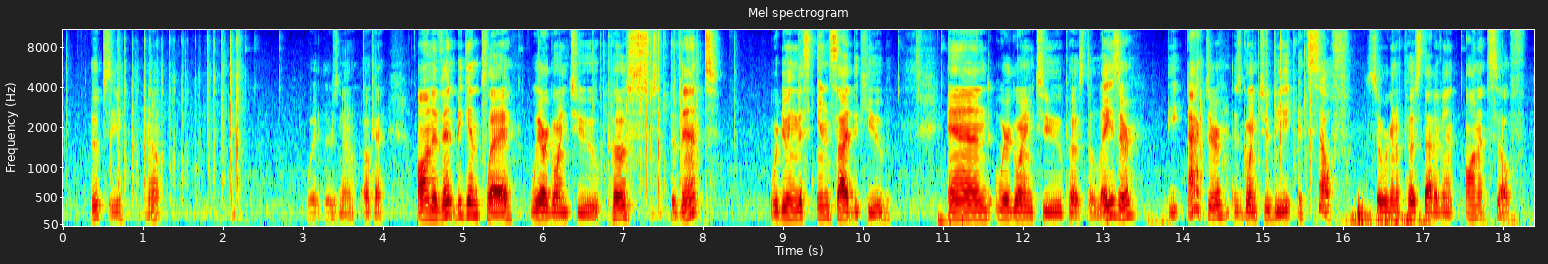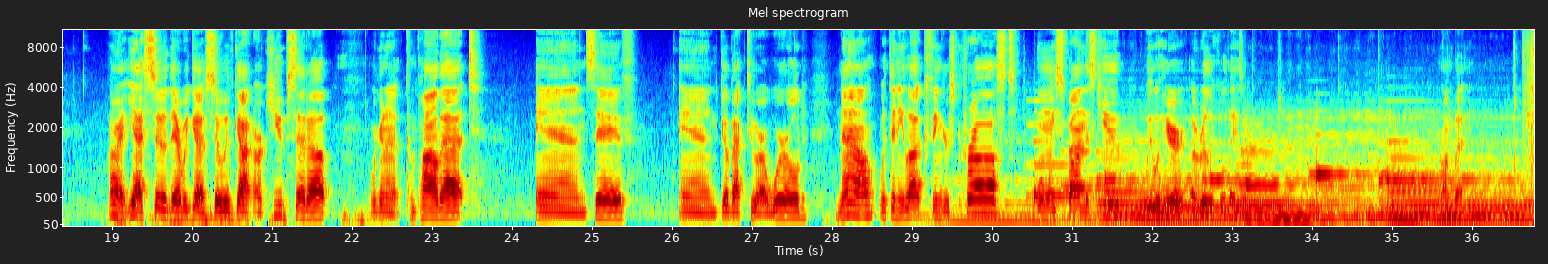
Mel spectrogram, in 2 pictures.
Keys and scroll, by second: 0.0-0.8 typing, 6.6-8.6 typing, 14.9-16.2 typing, 33.9 o.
